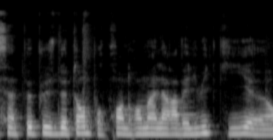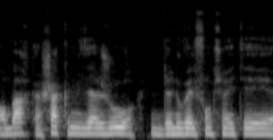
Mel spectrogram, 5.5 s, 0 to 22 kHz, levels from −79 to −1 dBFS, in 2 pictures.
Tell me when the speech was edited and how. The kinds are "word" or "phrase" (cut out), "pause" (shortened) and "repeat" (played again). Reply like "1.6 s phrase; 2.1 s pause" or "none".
4.1 s pause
